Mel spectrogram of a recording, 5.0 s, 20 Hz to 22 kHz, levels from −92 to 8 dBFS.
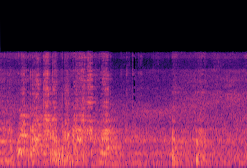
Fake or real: real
